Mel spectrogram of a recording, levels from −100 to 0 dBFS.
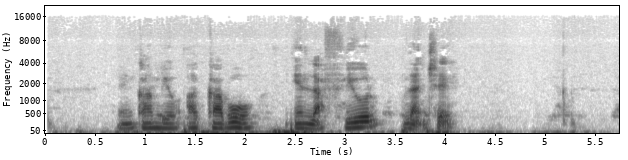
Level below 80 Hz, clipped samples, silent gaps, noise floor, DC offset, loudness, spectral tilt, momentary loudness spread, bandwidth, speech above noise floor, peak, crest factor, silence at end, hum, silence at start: -42 dBFS; under 0.1%; none; -52 dBFS; under 0.1%; -26 LUFS; -7 dB/octave; 13 LU; 15.5 kHz; 28 dB; -10 dBFS; 18 dB; 0.3 s; none; 0.05 s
